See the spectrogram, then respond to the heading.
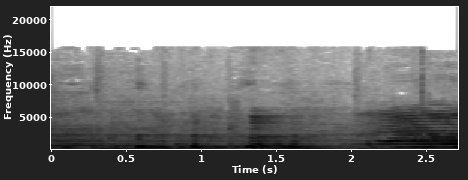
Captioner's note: crying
